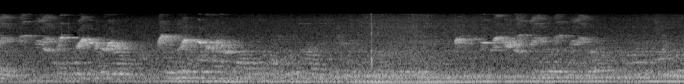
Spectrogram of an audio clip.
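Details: Caged red-whiskered bulbul, young and half-moulted, five months in a cage, gives two bursts of bright, slurred whistled phrases about three seconds apart, with a low steady hum underneath.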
